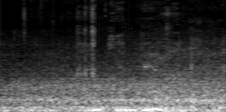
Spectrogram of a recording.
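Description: Car cruising along on an evening drive around Canberra, a steady low engine and road rumble heard from inside the cabin with no clear talk.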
